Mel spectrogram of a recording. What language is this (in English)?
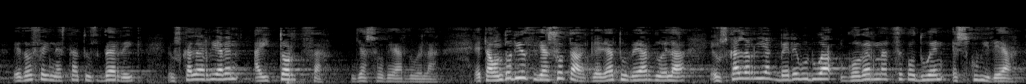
Basque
